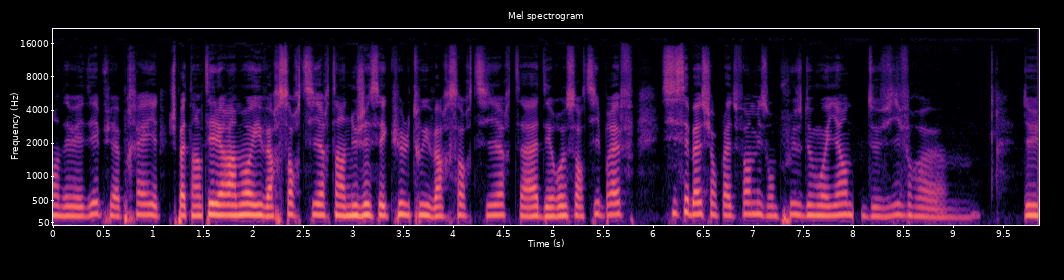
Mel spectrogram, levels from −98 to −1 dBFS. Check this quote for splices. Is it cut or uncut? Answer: cut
